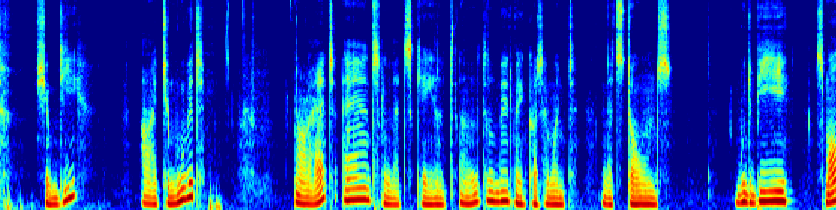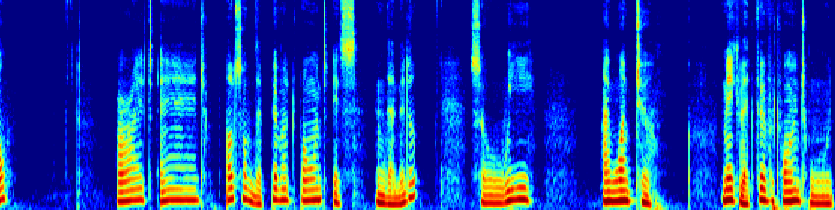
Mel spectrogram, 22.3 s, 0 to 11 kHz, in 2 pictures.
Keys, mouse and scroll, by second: 0.1 shift+d, 3.6-4.1 scroll up 1, 4.1-5.0 scroll down 1, 5.0 s, 7.4-8.9 scroll up 2, 9.1-9.5 scroll down 2, 9.5-12.3 middle drag, 14.3-14.8 scroll up 2, 15.5-16.2 scroll down 1.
